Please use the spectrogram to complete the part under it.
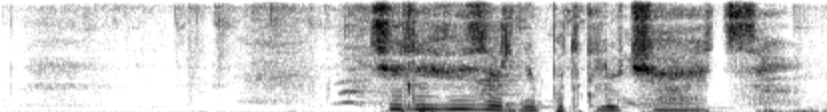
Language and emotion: Russian, sad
